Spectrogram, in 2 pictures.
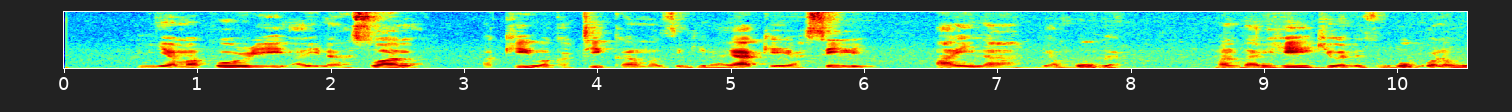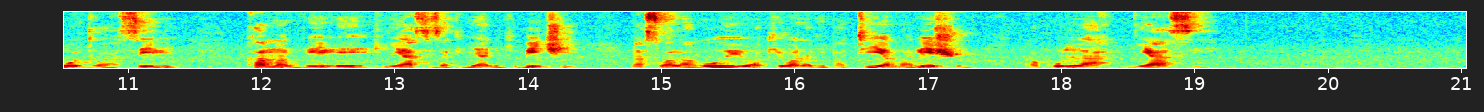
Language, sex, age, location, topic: Swahili, male, 25-35, Dar es Salaam, agriculture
